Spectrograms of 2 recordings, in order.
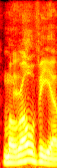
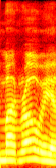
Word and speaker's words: Monrovia: but I I went to high school in Monrovia, California. That's like a not really a suburbs of Los Angeles, but it's a it's a part of Los Angeles outside the city. Okay. Morovia.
